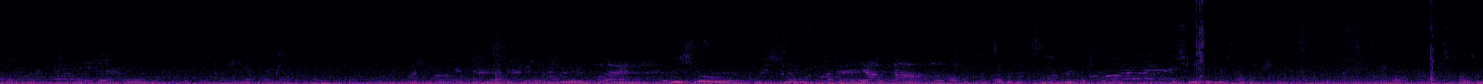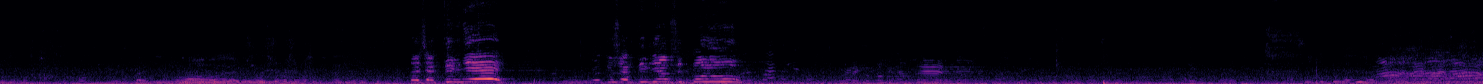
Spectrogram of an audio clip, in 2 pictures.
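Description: Players shout and call to each other across an open outdoor field.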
